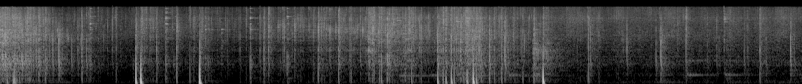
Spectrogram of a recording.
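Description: Shallots, curry leaves and crushed red chilli sizzling as they hit hot oil in a kadai, loudest as they go in and then a steady frying hiss while they are stirred. A steel spoon knocks sharply against the plate and pan several times.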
